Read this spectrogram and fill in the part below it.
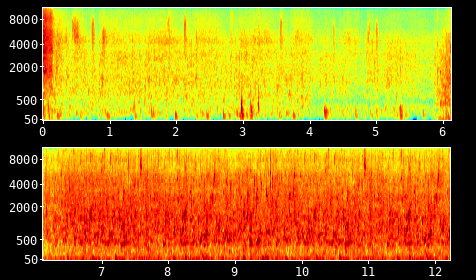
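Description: Outdoors on a spring ski trip across snowfields, meltwater runs as a stream: faint trickles and scattered crunches at first, then a loud, steady rushing flow takes over halfway through.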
